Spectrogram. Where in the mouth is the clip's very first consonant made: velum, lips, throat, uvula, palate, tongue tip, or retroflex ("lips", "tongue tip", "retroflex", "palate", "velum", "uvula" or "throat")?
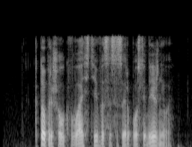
velum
